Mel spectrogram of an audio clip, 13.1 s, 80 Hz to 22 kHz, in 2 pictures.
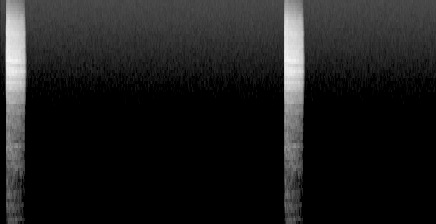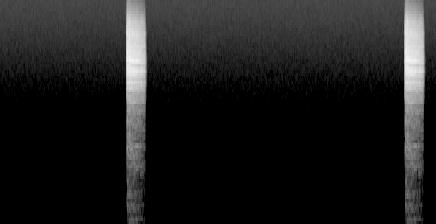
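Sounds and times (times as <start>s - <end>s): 
drum loop at 115 BPM with open hi-hat: 0.1s - 0.4s, 4.3s - 4.6s, 8.4s - 8.8s, 12.6s - 12.9s.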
